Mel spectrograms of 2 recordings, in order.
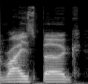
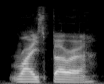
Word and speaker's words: Riseborough: I love him in that oh and Angela rice Berg sorry how do you say her name Angela riseborough that's it I love her she's she was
